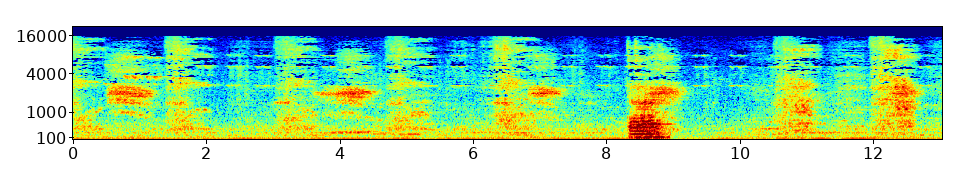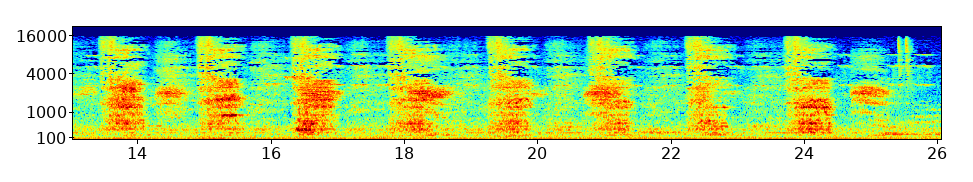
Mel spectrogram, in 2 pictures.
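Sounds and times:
man breathing forcefully through nose: 11.7s - 24.5s.

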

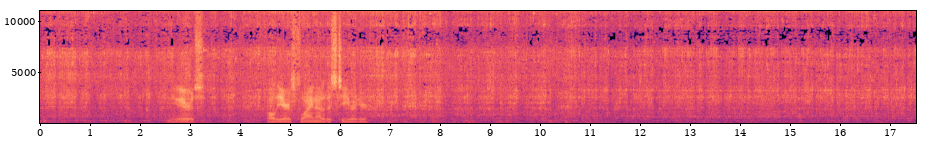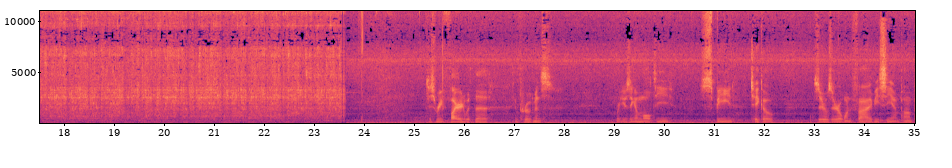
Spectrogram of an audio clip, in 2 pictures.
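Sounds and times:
water and air gushing through pipes: 0.0s - 23.6s.

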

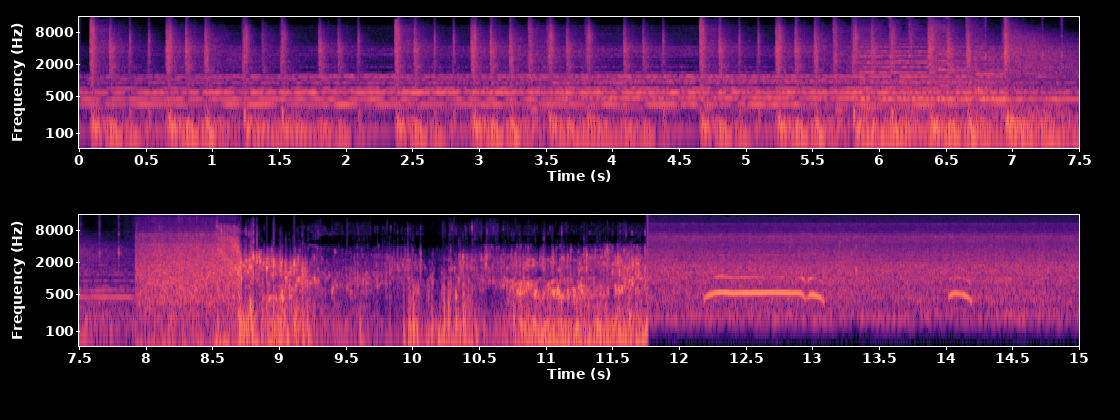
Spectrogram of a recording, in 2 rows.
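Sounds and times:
river current rushing: 7.9s - 9.8s, 11.2s - 15.0s
muffled underwater churning: 8.0s - 11.8s.

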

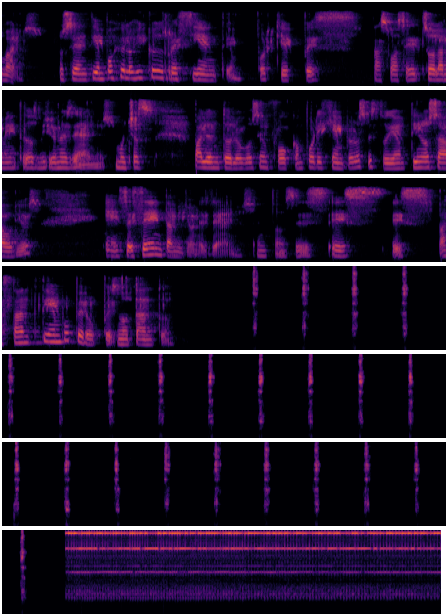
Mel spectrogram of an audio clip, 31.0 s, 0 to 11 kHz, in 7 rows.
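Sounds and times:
clock ticking: 16.3s - 27.9s
alarm clock bell ringing: 27.3s - 31.0s.

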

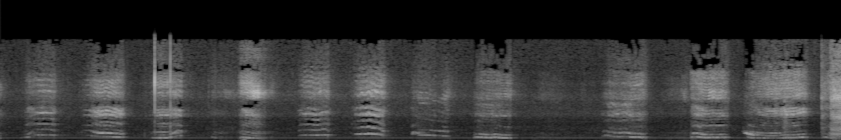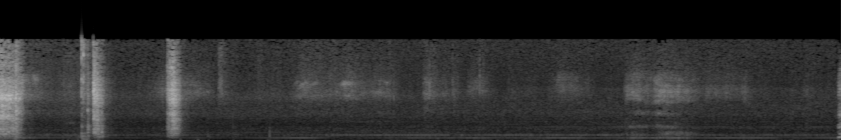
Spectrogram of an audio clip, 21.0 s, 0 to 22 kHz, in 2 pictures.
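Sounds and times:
puppy whining: 0.0s - 10.9s.

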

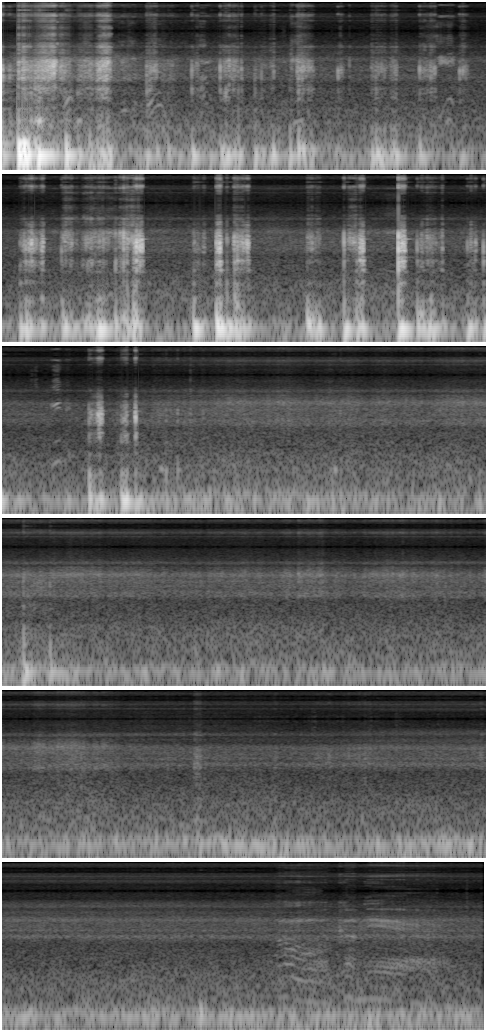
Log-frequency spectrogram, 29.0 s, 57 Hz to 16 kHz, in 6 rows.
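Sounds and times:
wind rumble on microphone: 0.0s - 15.7s
small waves washing on beach: 0.0s - 29.0s.

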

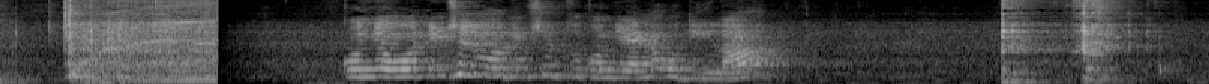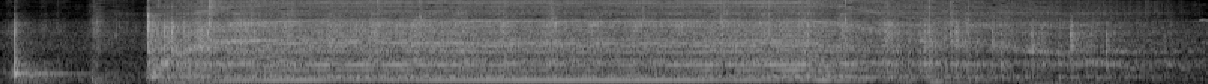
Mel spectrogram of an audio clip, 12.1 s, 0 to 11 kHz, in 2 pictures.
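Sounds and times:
mixer grinder motor whining: 0.3s - 1.1s, 6.8s - 12.0s.

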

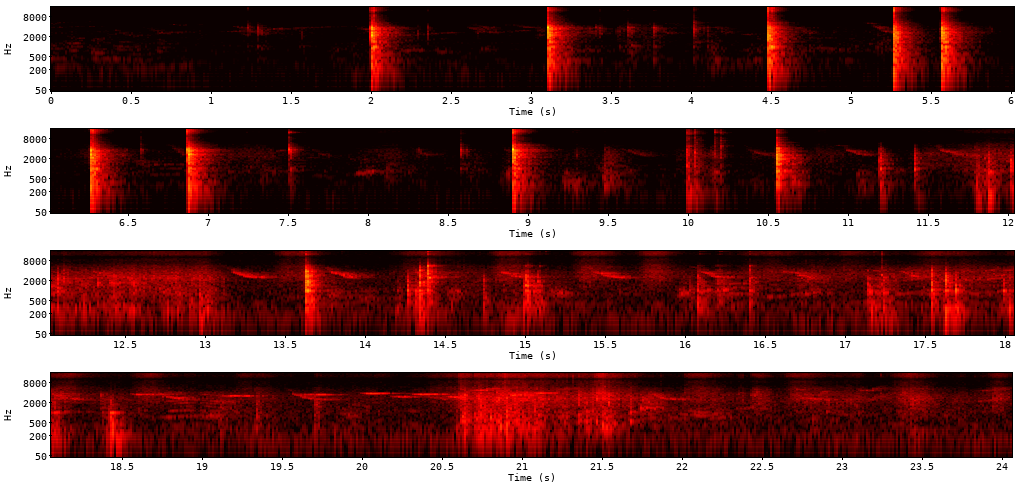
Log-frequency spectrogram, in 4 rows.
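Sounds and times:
chickens clucking: 12.6s - 24.0s.

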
